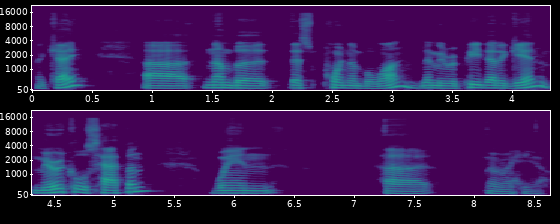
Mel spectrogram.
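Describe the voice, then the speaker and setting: Male Bible teacher, mid-pitched, conversational and explanatory, close dry sound. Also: lively intonation, measured pace, darkish tone, no room sound. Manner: informal, explanatory, thinks aloud. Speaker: Bible lesson presenter.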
